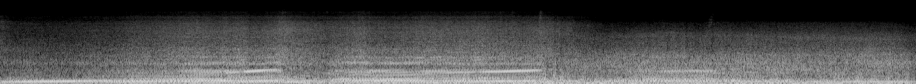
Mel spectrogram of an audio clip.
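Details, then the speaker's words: 1971 Mustang with a 347 stroker and long-tube headers, at 18° base and 34° full-vacuum timing: a deep, even V8 burble rising smoothly with throttle, with no pinging under load. The engine runs healthy. "it's not pinging it's running really good so I think I'll leave it right where they said it when they did their Dino"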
